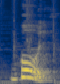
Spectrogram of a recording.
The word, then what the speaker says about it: ghoul: तो ये वो वर्ड्स थे, लेकिन इसी तरीके से GHOUL गोल।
